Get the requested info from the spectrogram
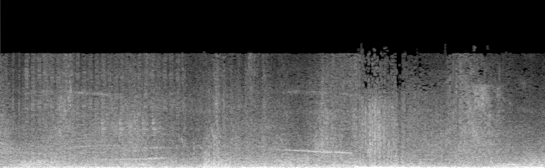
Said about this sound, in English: On his call, the U.S. warbirds plunge again, back down into that typhoon of steel, lighting up the great behemoth with simultaneous torpedo strikes and bomb hits.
